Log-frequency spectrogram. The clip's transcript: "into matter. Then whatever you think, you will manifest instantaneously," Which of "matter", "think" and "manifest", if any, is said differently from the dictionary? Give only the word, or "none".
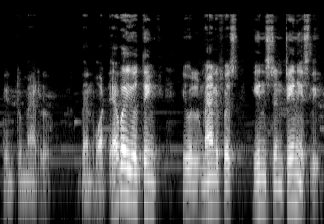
think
